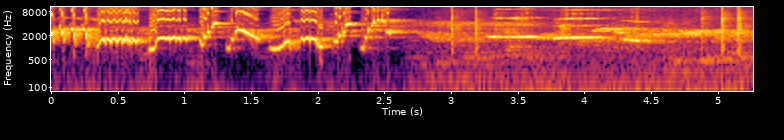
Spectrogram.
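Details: White-rumped shama (murai batu) in a fighter-style 'nembak' song for training contest birds: a fast series of loud, looping up-and-down whistled notes, then a softer warbling passage.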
